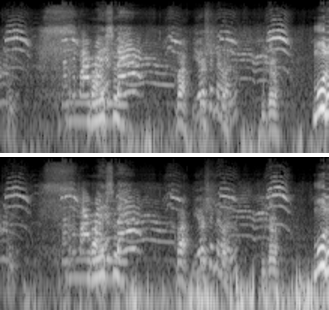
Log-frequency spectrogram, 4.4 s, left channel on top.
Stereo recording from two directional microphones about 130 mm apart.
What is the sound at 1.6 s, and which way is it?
Speech, 50° right (ahead or behind).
